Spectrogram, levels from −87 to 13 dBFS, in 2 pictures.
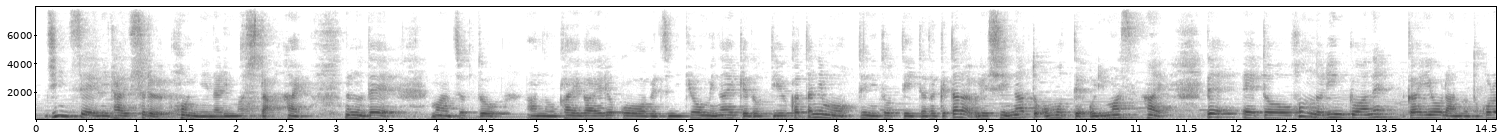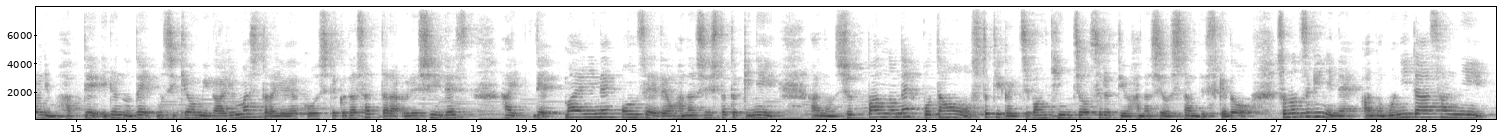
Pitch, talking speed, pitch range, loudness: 195 Hz, 365 characters per minute, 170-240 Hz, -25 LUFS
